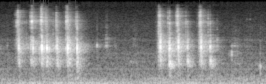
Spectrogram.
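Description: Rapid typing on a computer keyboard in two short bursts separated by a pause, crisp clicking keystrokes heard close up with no talking.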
